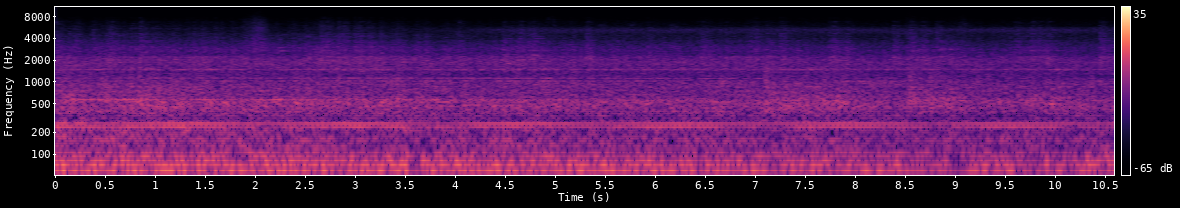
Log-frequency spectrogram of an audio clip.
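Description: Horror-film ambient drone under the credits: a steady low hum over a rumbling, noisy bed with faint higher tones, easing a little after about three and a half seconds.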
